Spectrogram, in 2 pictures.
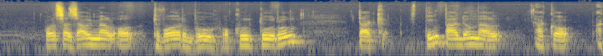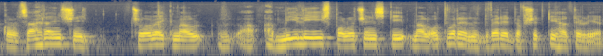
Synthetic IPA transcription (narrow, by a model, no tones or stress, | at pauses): ɔnsazaujmalɔt̪ʋɔɾbuɔkult̪uːɾu | t̪akt̪iːmpaːd̪ɔmːa̰lakɔakɔzaɦɾaɲit͡ʃniː | t͡ʃlɔʋɛɡmala̰amiliːspɔlɔt͡ʃɛnskimalɔ̰t̪ʋɔɾɛnɛːd̪ʋɛɾɛd̪ɔfʃɛt̪kiːɦat̪ɛlḭɛ̰ɾɔ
